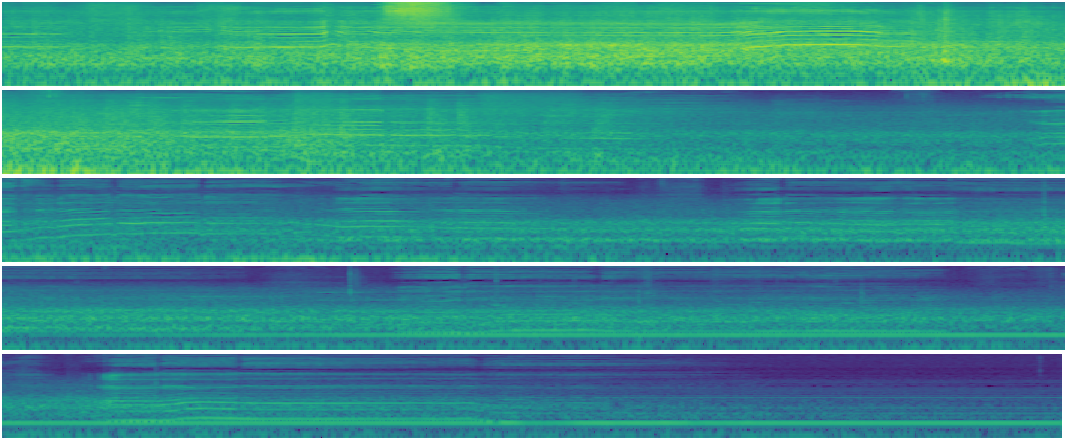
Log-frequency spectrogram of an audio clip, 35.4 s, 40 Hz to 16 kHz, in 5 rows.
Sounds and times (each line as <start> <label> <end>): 0.0 man singing 11.6
0.0 naturally amplified sound of the over head fluorescent lamps 35.4
0.0 on coming train/ subway car 35.4
13.9 man singing 18.2
19.0 man singing 22.5
23.8 man singing 27.6
28.9 man singing 33.5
